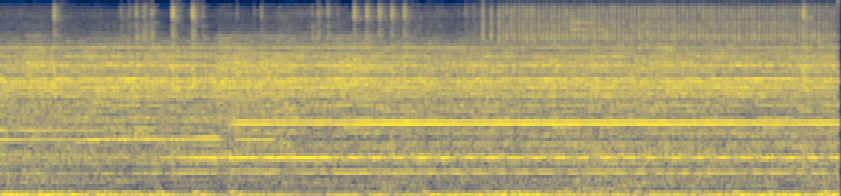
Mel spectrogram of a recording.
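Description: Live band music: electric guitar and synthesizer holding long sustained tones over heavy bass and drums.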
